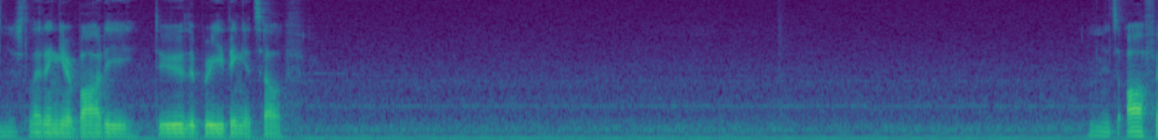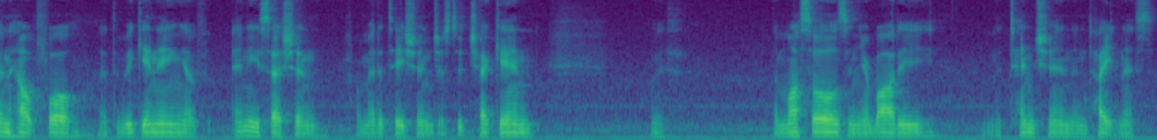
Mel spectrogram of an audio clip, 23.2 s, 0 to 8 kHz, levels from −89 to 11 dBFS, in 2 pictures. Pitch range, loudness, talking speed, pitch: 80-95 Hz, -22 LUFS, 90 wpm, 85 Hz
